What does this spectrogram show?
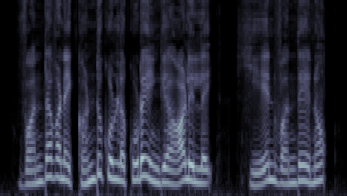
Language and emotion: Tamil, angry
